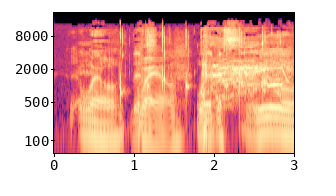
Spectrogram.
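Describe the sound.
A person's voice imitates a mule's bray in three loud, strained bursts. Each burst is rich in harmonics with wavering, gliding pitch, and short breaks separate them.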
